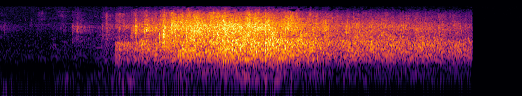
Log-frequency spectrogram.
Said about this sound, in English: Can we give one more round of applause to everyone that's led worship, to our drama team this morning?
